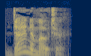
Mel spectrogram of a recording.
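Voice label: "dynamotor", British English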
